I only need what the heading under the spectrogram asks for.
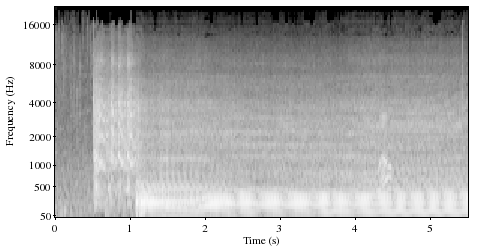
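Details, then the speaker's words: Motorcycle after adjusting automatic cam chain tensioner to cure ticking: catches after short crank, steady even idle with no ticking or cam chain rattle; fix worked, normal idle. "looks like it worked I'm not getting any chain rattle from inside of the engine which is a very good thing"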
